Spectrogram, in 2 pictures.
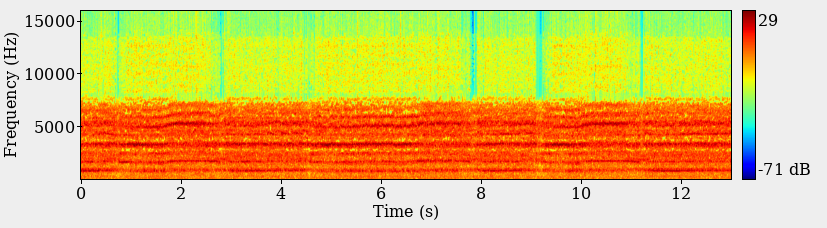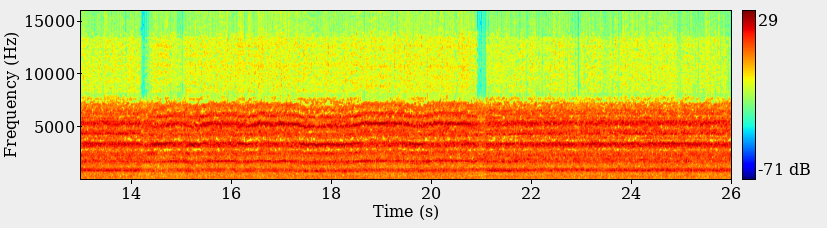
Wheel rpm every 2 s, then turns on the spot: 220, 230, 220, 220, 230, 230, 230, 230, 220, 220, 230, 230, 230.
none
